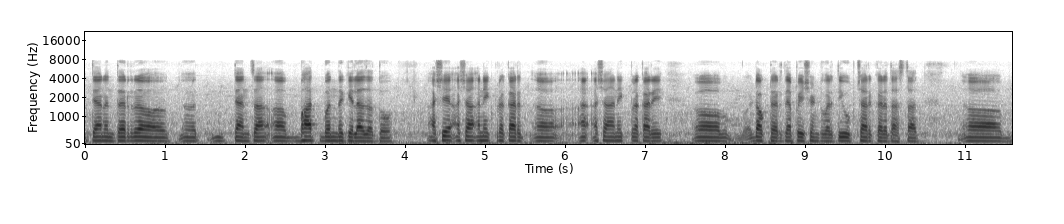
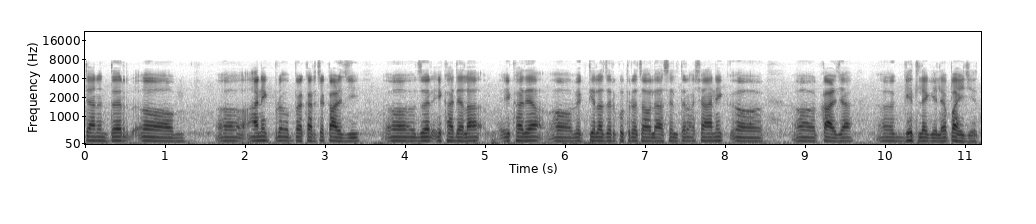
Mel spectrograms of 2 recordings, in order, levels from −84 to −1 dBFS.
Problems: constant background noise, background conversations at intervals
